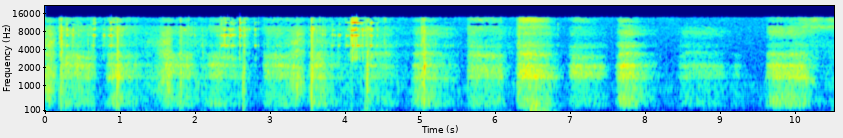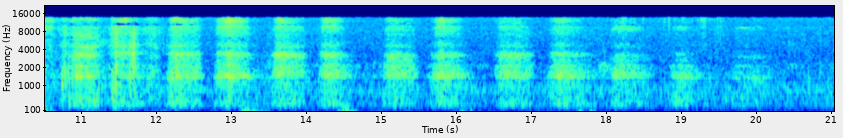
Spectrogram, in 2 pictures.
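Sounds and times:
person panting heavily: 0.0s - 20.2s.

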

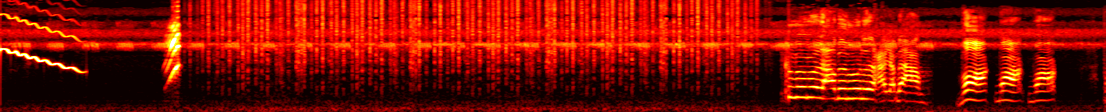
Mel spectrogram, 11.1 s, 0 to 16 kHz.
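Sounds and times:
descending wavering whistle: 0.0s - 0.9s
crickets chirping: 0.0s - 11.0s.

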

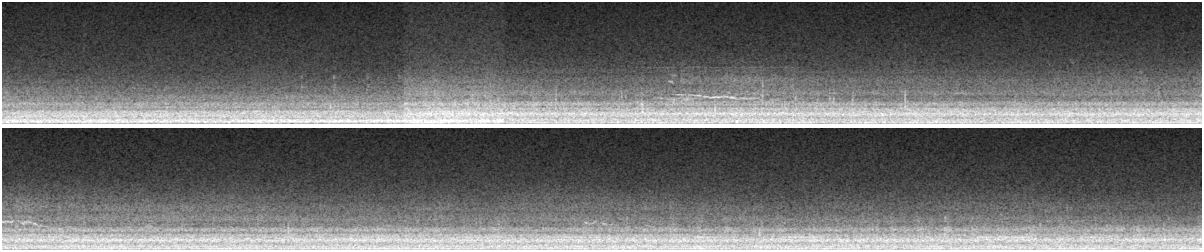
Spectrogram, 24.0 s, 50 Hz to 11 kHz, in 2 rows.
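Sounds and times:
ship engine drone: 0.0s - 24.0s.

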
